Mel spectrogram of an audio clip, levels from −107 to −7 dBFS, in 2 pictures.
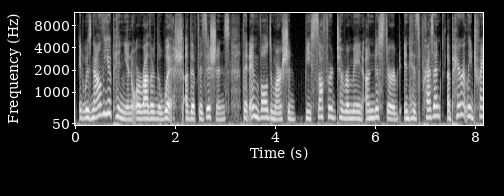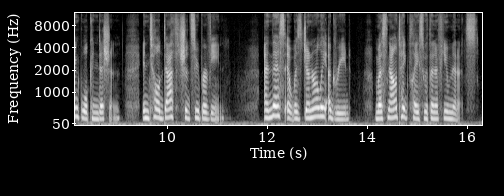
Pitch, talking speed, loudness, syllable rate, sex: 220 Hz, 160 wpm, -20 LUFS, 5.5 syllables/s, female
